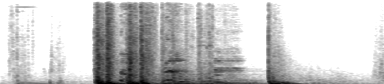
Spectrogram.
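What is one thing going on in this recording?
Gunshots fire in a rapid burst.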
